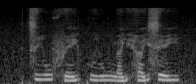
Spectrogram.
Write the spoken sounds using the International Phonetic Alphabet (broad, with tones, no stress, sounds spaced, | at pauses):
t͡s iː˧ w f e˨˥ j kʷ iː˨˧ w ŋ ɐ˨˥ j h ɐ˨˥ j s e˧ j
